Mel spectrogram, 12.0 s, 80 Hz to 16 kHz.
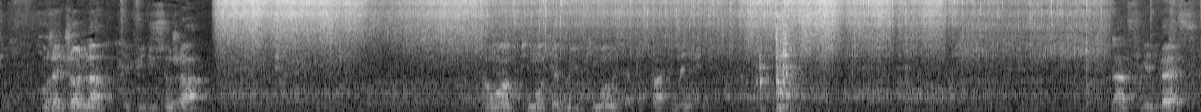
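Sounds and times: noodles sizzling in frying pan: 0:02.2 - 0:11.1.

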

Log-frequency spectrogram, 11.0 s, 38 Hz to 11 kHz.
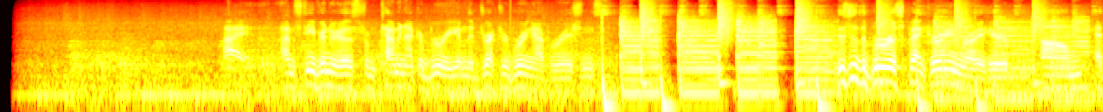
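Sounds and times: low mechanical hum: 0:00.2 - 0:06.2.

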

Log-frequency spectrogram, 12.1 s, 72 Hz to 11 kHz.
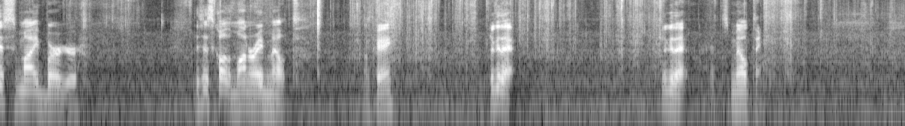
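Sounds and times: low hum in vehicle cab: 0:00.0 - 0:12.0
paper wrapper crinkling: 0:00.8 - 0:01.9, 0:04.1 - 0:09.2, 0:10.0 - 0:12.0.

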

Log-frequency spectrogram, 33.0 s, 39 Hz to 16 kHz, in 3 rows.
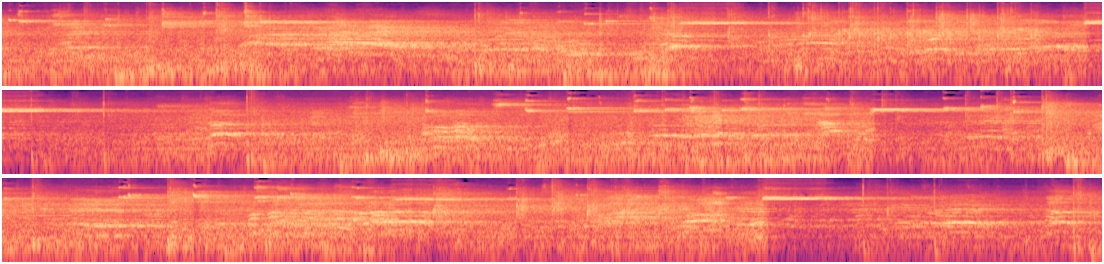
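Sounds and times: players calling out: 0:15.2 - 0:33.0.

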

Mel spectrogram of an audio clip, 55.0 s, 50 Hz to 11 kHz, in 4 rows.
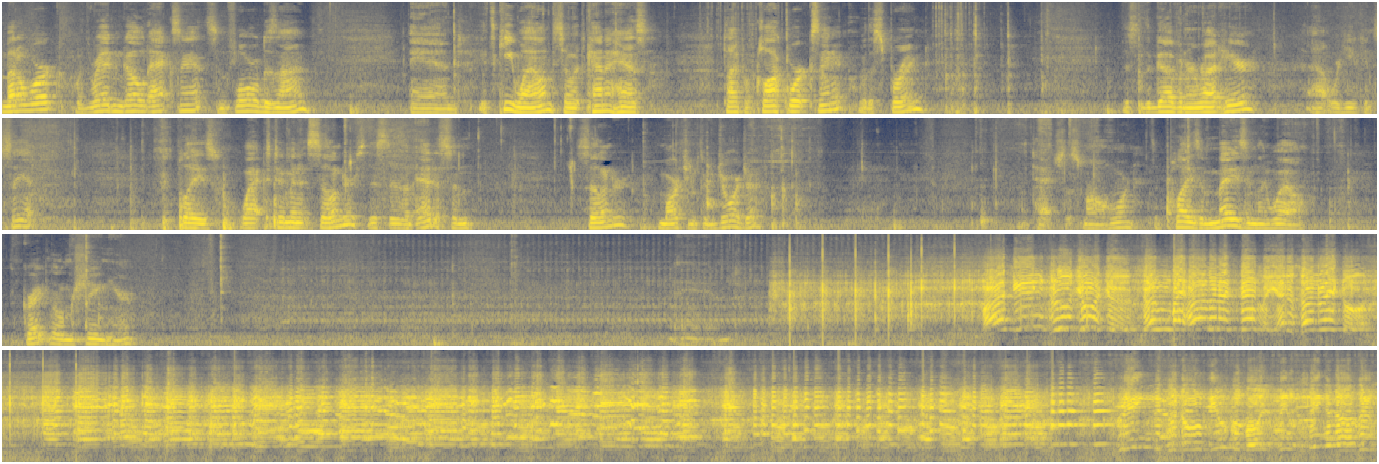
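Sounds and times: tinny instrumental phonograph music: 0:29.7 - 0:55.0
surface crackle: 0:34.9 - 0:37.3.

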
